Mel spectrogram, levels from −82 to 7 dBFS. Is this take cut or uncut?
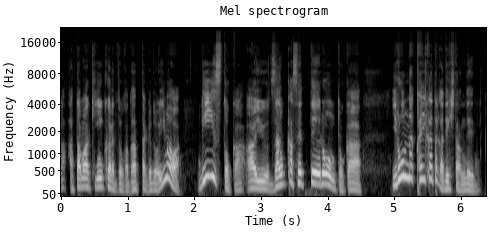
uncut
